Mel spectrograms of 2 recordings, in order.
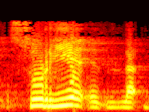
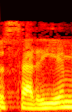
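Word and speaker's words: سُرّیه: در حرم خلیفه 700 زن و سوریه تلفظ درستشه من بررسی کردم از جا سریه میگن سوریه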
